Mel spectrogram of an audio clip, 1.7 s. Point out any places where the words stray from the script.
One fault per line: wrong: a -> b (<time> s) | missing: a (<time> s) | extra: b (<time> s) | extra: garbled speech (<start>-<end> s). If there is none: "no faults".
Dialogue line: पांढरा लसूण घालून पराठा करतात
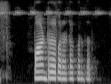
missing: लसूण घालून (0.8 s)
